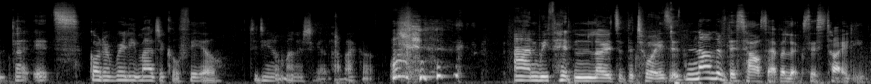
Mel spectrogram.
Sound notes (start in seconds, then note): 3.9 laughs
